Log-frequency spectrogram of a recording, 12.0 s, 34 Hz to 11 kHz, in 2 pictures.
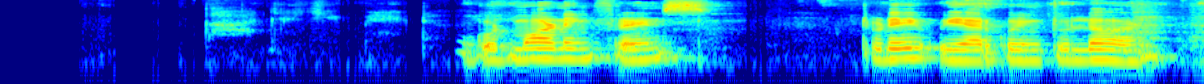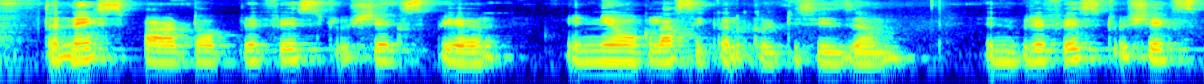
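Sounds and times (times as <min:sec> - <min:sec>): faint whispering voice: 0:01.0 - 0:02.8.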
